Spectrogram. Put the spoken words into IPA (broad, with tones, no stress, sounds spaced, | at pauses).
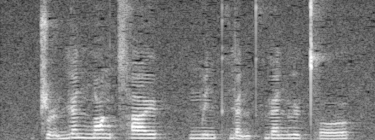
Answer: ʈ͡ʂ ɻ̩˨˩ n̪ j ɛ˥˧ n n̪ ɑ˥˩ ŋ t͡sʰ a˥ ɪ̯ | m i˧˥ n pʰ j ɛ̰˨˩ n pʰ ɥ ɛ˥ n l y˥˩ t̪ʰ o˧˥ ʊ̯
